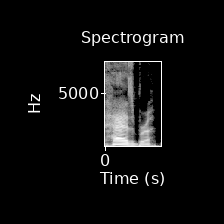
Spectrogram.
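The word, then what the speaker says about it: Happisburgh: I just arrived in the correct way of saying it is hazra so that fell I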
